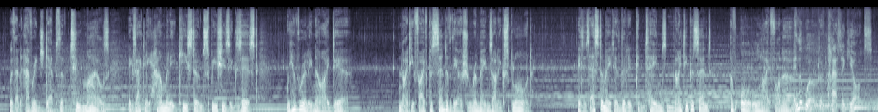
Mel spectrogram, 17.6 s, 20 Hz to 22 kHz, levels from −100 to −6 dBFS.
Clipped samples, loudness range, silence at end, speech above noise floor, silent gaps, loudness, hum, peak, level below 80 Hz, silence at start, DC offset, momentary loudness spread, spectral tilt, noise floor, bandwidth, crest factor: under 0.1%; 3 LU; 0 s; 24 dB; none; -15 LUFS; none; 0 dBFS; -28 dBFS; 0 s; under 0.1%; 9 LU; -4.5 dB/octave; -39 dBFS; 16 kHz; 14 dB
